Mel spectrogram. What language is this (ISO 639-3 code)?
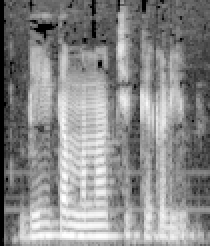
gju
